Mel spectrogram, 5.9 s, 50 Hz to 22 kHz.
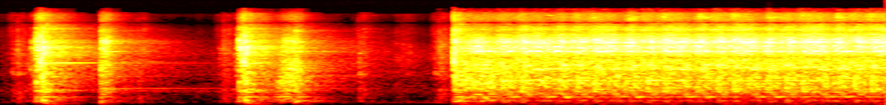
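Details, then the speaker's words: BMW E12 520 barn find at its first start attempt since purchase: several bursts of starter cranking with no catch; spark was confirmed, so the owner suspects a fuel problem: crank no start, fuel starvation suspected. "And no start. Alright, need to go back to the drawing board, check everything over, and try again. Need to check if it's got fuel and stuff like that"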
